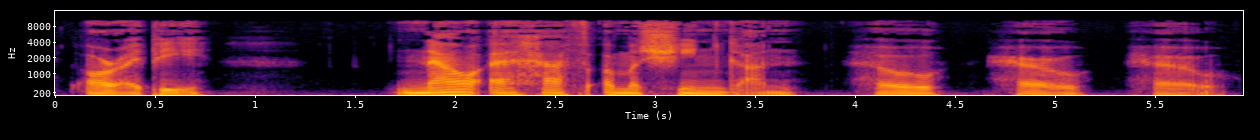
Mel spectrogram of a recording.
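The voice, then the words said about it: German-accented movie villain voice. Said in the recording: “say it in a German accent, please ... I'll say it with my best Alan Rickman”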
